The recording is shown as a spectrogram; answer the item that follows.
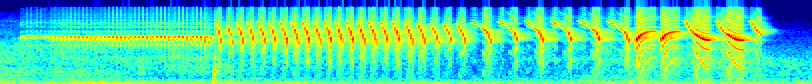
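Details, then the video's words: Canary song used for tutoring other birds: a steady buzzy trill of rapid repeated notes, then a faster rattling trill, ending in loud sweeping whistled notes that slide up and down, with no other sounds. "SUARA KENARI GACOR AMPUH UNTUK MASTERAN"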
